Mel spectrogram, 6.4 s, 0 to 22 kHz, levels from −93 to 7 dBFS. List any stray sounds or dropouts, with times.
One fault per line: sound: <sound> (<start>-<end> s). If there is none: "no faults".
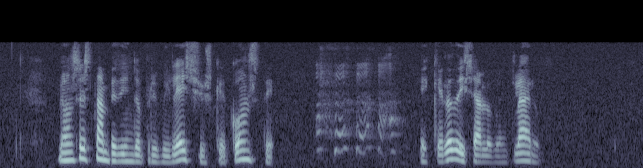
sound: laugh (2.9-4.1 s)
